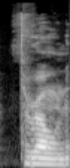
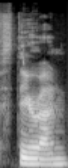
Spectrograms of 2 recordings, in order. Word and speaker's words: Theron: and what's interesting about her is that her first her name was originally pronounced Throne instead of Theron because she moved to America and it's Theron sounded more American although I don't know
